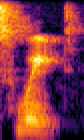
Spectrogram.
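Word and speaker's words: suite: 10 commonly mispronounced so one of the commonly mispronounced words is sued it's not sued it's actually sweet little kind of a room that we booked in a hotel mostly the connected rooms so it's sweet now once you know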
